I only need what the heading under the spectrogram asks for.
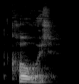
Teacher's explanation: And that derives from, that's a natural production of the movement of the tongue from what is either a back position having to move to a front position with no break in sound in between. So of course you hear that movement. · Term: the glide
